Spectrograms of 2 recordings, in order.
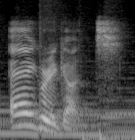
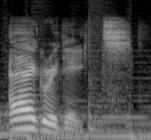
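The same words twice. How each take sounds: First: Strong first stress, the last syllable swallowed. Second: The last syllable is said fully and clearly. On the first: It is used as a noun or adjective meaning total. "앞에 있는 강세가 조금 더 진해지면서 뒤에 있는 거를 조금 더 먹어버리는 거죠" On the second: It is used as a verb meaning to gather. "동사할 때는 제가 아까 aggregate 이렇게 읽었었는데요"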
